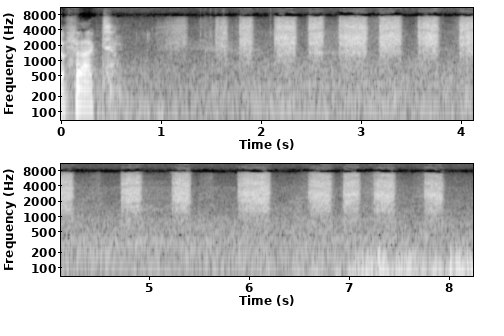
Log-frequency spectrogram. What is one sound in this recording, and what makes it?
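A spray can hisses in short, repeated bursts.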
